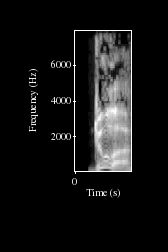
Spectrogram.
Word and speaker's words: doula: She spent much of her career as a preschool teach director, a birth doula.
